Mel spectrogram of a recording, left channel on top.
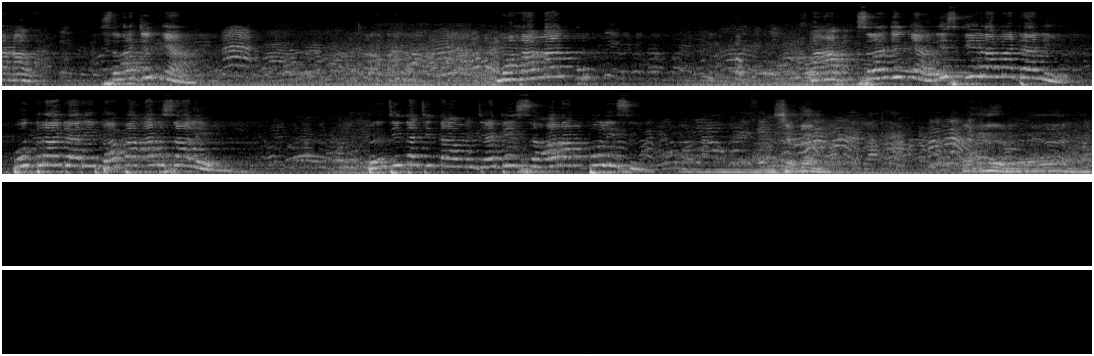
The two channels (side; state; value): right; silent; 57 dB below the other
